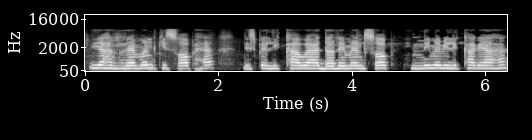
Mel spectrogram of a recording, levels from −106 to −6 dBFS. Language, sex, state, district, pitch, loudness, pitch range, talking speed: Hindi, male, Bihar, Samastipur, 205 Hz, -16 LUFS, 200-215 Hz, 170 wpm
